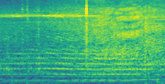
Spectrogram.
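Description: A boat motor humming steadily at a constant pitch, with a thin high whine over it for about the first second.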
